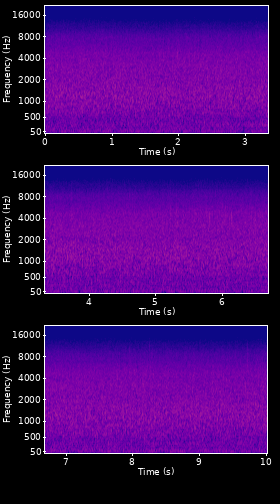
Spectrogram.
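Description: Water from an ornamental fountain's jets falling and splashing steadily into its basin, a fairly faint, even splashing hiss with no change.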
